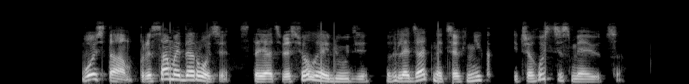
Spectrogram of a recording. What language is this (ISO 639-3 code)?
bel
